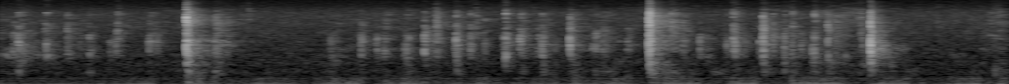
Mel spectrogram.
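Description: Computer keyboard keys clatter in quick irregular bursts while text is typed in Photoshop, with a few sharper, louder key strikes standing out, close and alone with no talk.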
